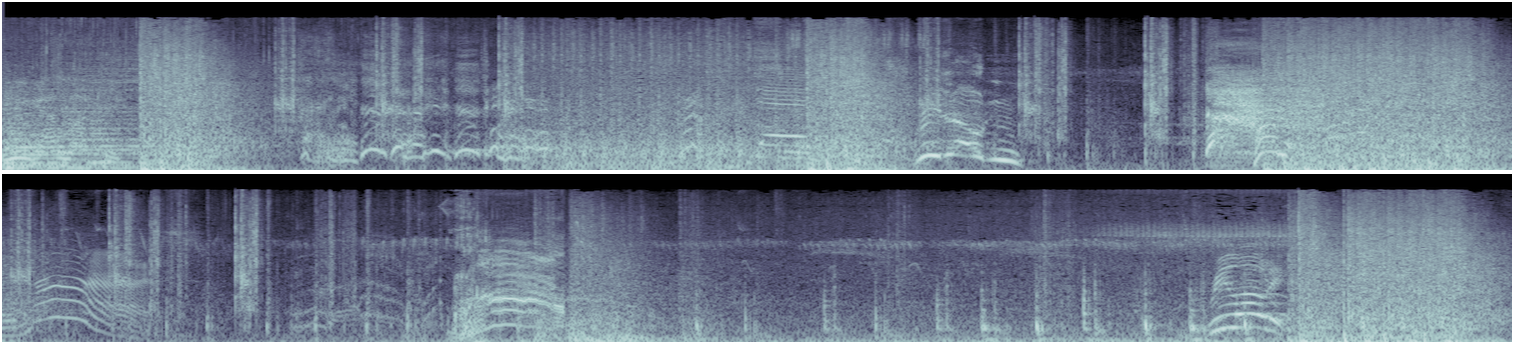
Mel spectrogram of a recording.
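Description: Pistols fire in loud, rapid bursts.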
